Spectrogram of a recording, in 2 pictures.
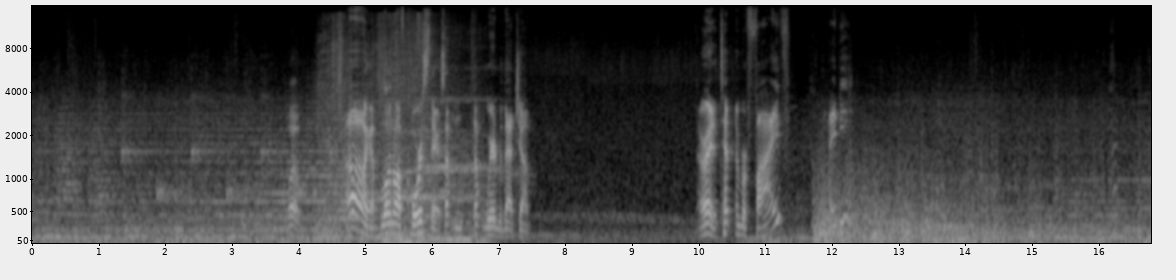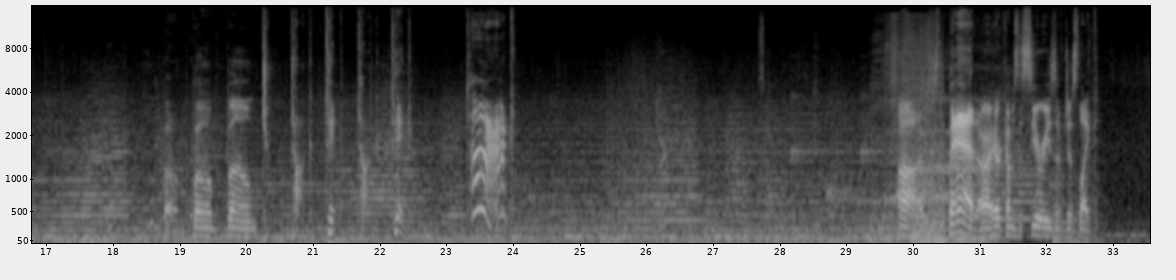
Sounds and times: Music: 0.0 - 8.8, 14.4 - 33.5
Speech: 10.0 - 12.3, 29.8 - 32.8.

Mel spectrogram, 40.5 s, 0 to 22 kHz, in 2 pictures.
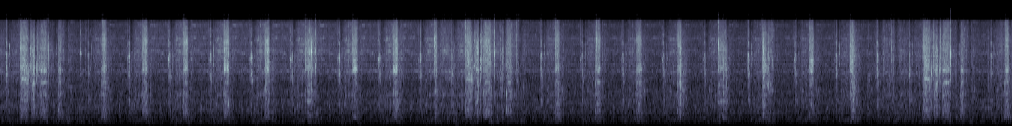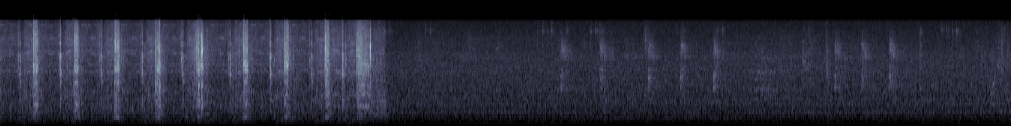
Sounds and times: Printer: 0.0 - 28.2.

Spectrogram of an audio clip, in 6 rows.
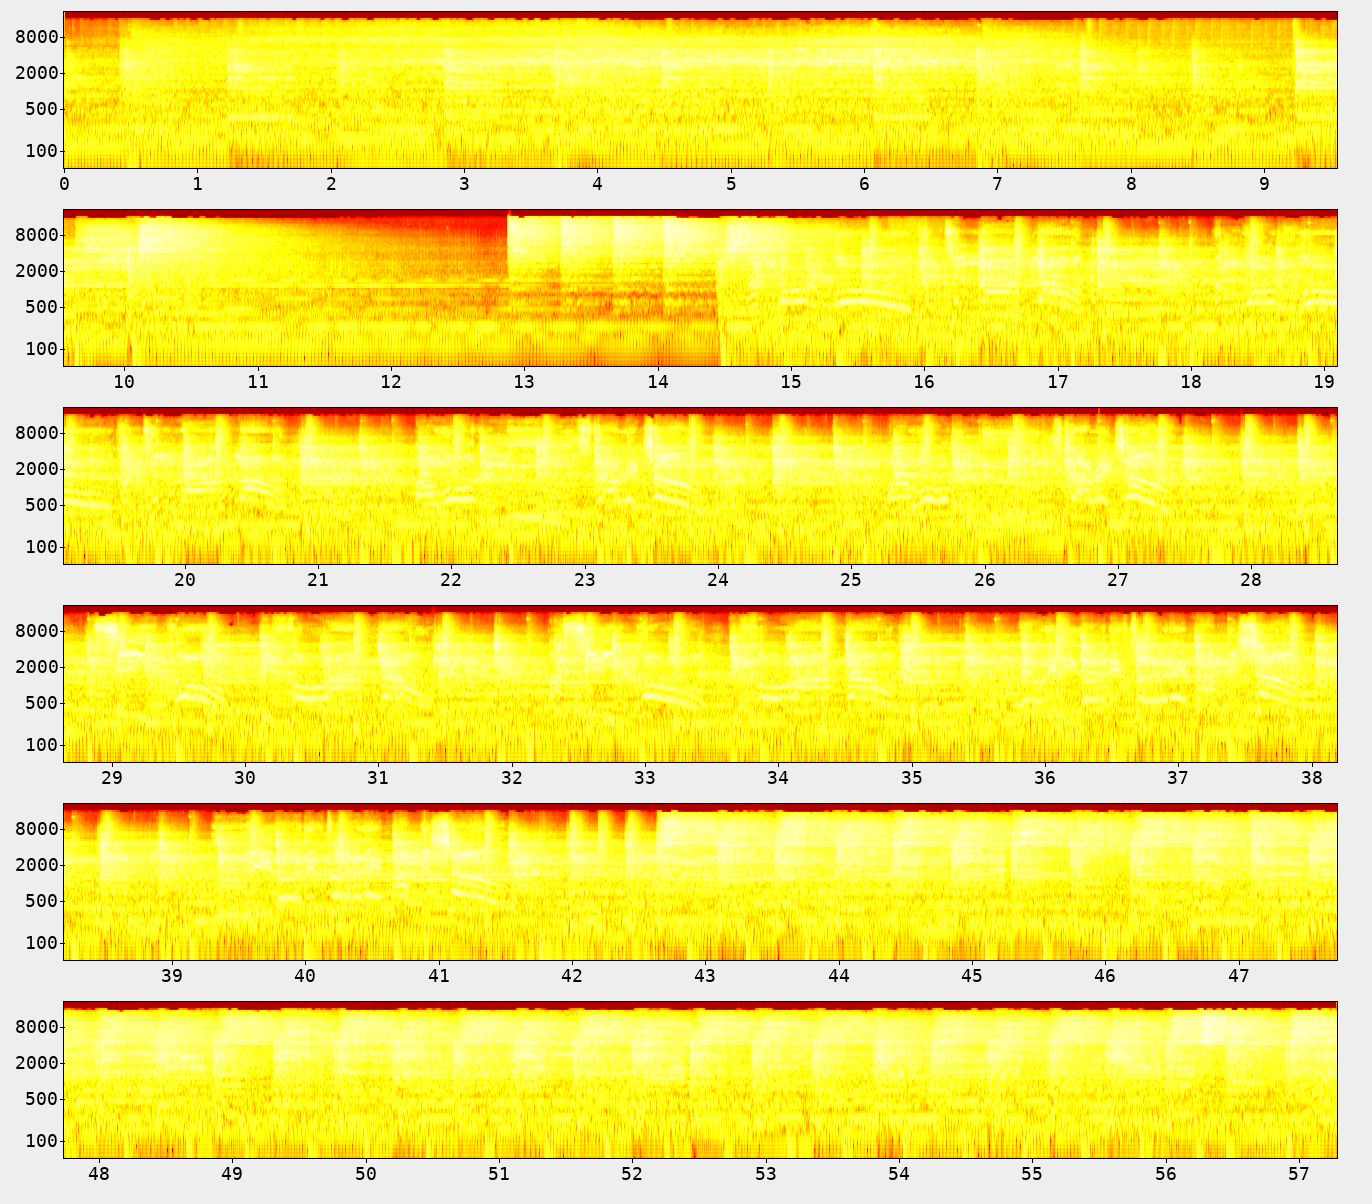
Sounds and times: Psychedelic rock: 0.0 - 57.2.

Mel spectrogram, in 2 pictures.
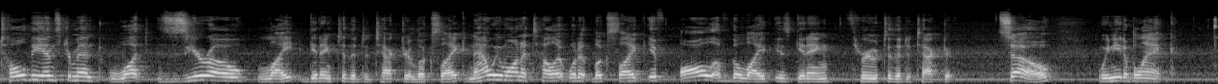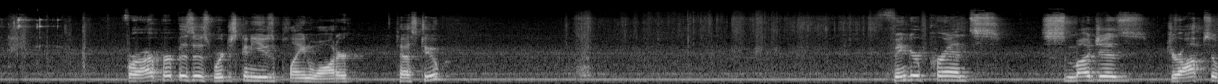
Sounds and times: Speech: 0.0 - 11.8, 13.4 - 16.7, 21.0 - 24.3.

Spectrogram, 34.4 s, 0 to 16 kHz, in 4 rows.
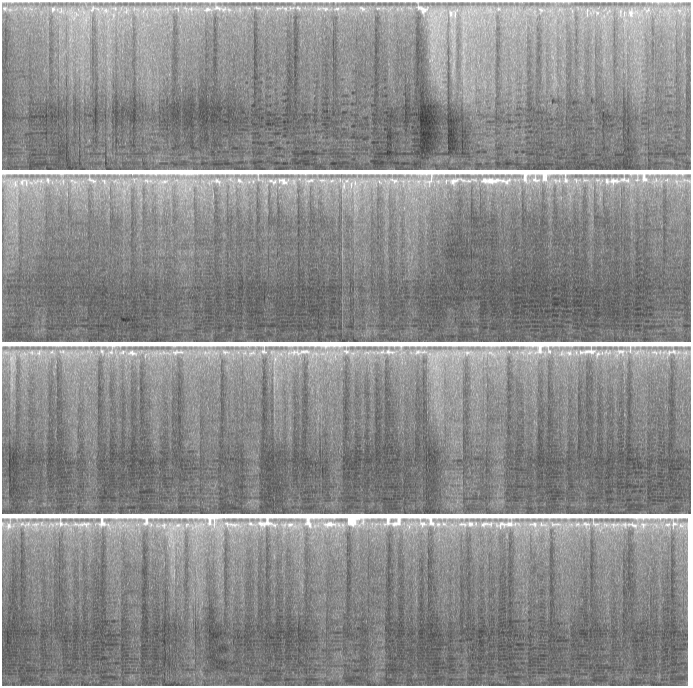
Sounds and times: Music: 0.0 - 34.4.

